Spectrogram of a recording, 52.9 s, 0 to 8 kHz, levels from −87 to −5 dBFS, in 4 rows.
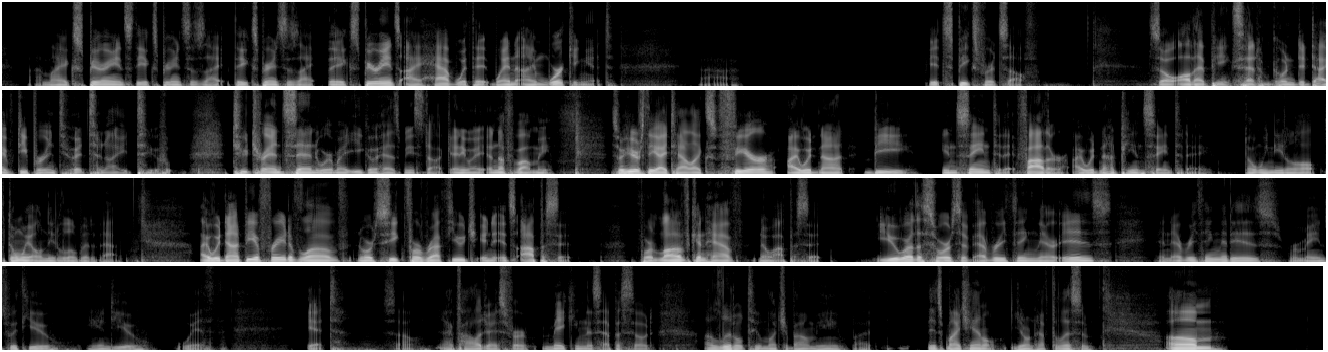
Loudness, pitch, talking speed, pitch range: -31 LUFS, 95 Hz, 160 wpm, 90-110 Hz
